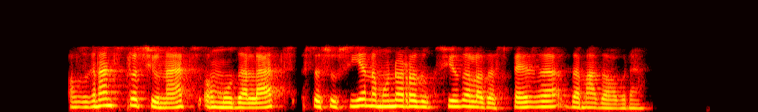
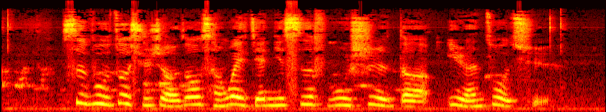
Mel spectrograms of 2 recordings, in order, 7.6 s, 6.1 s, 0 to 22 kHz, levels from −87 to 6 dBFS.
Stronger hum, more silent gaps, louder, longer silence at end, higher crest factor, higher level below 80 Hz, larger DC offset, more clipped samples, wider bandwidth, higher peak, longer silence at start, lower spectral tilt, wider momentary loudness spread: neither; neither; second, -17 LUFS vs -12 LUFS; first, 1.15 s vs 0.4 s; about the same, 16 dB vs 14 dB; about the same, -58 dBFS vs -54 dBFS; neither; second, under 0.1% vs 0.3%; second, 4.1 kHz vs over 20 kHz; about the same, -2 dBFS vs 0 dBFS; first, 0.7 s vs 0.05 s; first, -12 dB/octave vs -1.5 dB/octave; second, 10 LU vs 16 LU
